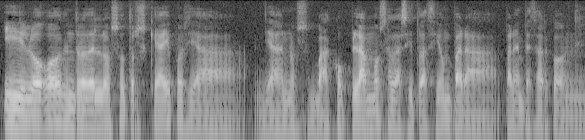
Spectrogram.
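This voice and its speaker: A man's voice: sits low, steady tone, normal speed, darkish tone. A man from giving relationship advice in an interview, explaining things didactically through examples.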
